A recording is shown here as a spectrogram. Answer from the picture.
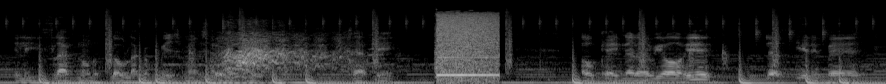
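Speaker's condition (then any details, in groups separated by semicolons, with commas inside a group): No condition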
